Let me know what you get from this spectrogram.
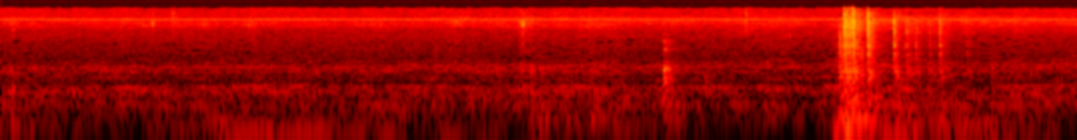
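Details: Colony of honey bees, their hive treated that morning for Varroa mite infestation, giving a continuous low droning hum; a loud wooden clunk near the end, like a hive tray being moved.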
